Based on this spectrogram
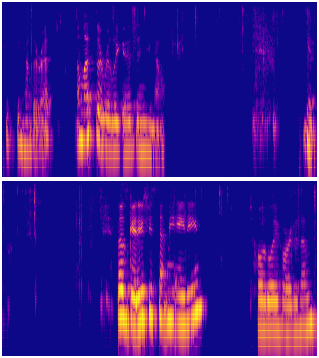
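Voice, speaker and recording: A woman's voice: mid-range voice, normal speed, vocal fry, long pauses, a little mellow, a little hiss or hum. A woman from Canada hosting a casual live-stream snack tasting, chatty and giggly as she talks to her viewers. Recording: slightly dull lo-fi stream audio.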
